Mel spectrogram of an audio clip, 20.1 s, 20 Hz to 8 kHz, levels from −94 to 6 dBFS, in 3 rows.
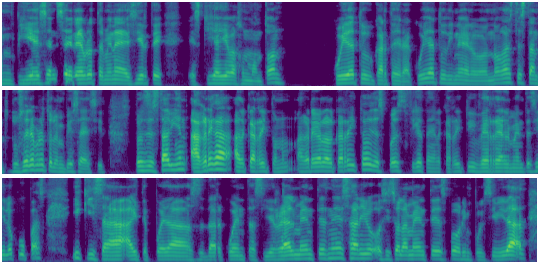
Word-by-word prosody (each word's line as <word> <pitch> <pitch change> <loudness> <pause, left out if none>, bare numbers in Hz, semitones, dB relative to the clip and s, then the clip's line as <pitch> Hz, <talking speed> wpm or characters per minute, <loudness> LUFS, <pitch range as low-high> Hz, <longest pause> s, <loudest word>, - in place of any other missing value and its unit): empieza 125 +4 +1
el 145 0 -5
cerebro 135 +2 +5
también 135 0 -1
a - - +8
decirte: 130 +1 0 0.3
"Es - - 0
que 130 - -11
ya 130 -1 +1
llevas 130 -2 0
un 120 - -10
montón, 130 +7 -5 0.6
cuida 140 +2 +4
tu 145 -4 -7
cartera, 115 -4 -3
cuida 160 +4 -3
tu 145 - -8
dinero, 115 -4 -4
no 130 +4 -6
gastes 150 -1 +1
tanto". 130 -4 -4
Tu 130 +1 -9
cerebro 180 +4 +2
te 150 - -2
lo 135 - -4
empieza 125 0 -5
a - - 0
decir. 105 0 -9 0.3
Entonces, 155 +1 -1
está 180 +4 +5
bien, 195 +3 -2
agrega 195 +10 +7
al 140 -1 -1
carrito, 135 -3 0
¿no? 135 +3 -14
Agrégalo 145 +3 0
al 145 - +1
carrito 180 +5 -2
y - - -1
después 150 -1 -3
fíjate 140 -2 -8
en 120 - -11
el - - -17
carrito 130 +3 -10
y 145 - -7
ve 130 0 0
realmente 130 0 -2
si 145 +2 -6
lo 160 - -3
ocupas. 155 +2 -6 0.3
Y 185 -2 -5
quizá 130 -3 +4
ahí 135 +1 +1
te - - -11
puedas 125 -3 -1
dar 125 0 -4
cuenta 130 -2 -6
si 120 +2 -3
realmente 150 +4 +1
es 160 - -7
necesario 165 -1 +1
o - - -4
si 135 0 -5
solamente 140 0 -1
es 130 -4 -4
por 135 -2 -4
impulsividad, 125 +5 +3
135 Hz, 200 wpm, -27 LUFS, 125-150 Hz, 0.6 s, a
